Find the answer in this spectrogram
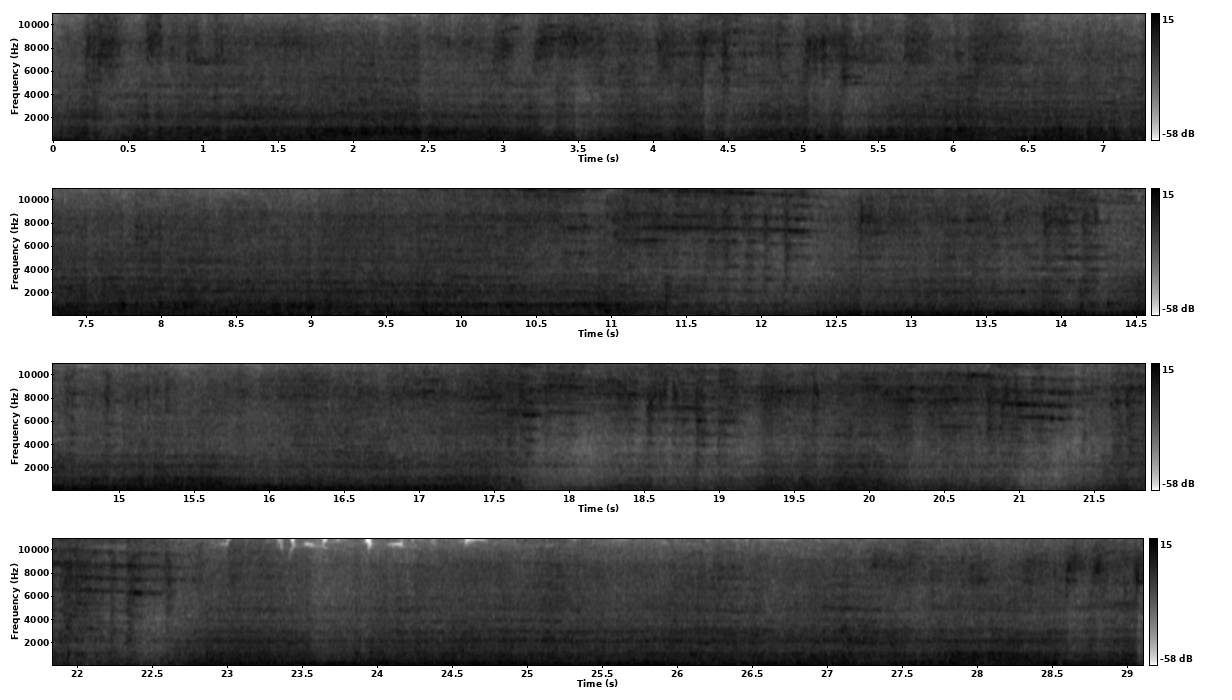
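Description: Intermodal freight train wagons rolling past: a steady rumble and clatter of steel wheels on the rails, with high wheel squeal at times. The noise dips briefly twice about two-thirds through.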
